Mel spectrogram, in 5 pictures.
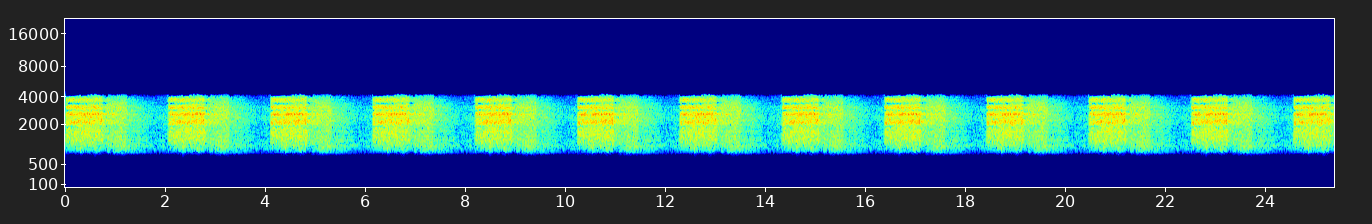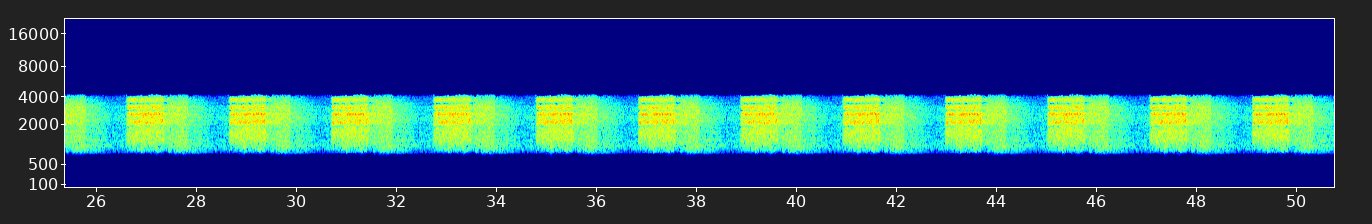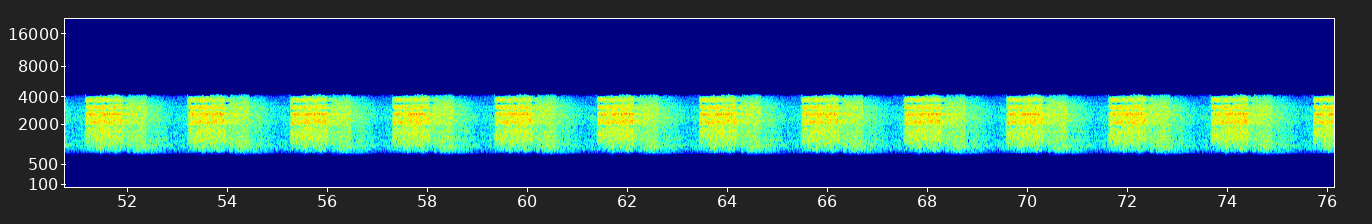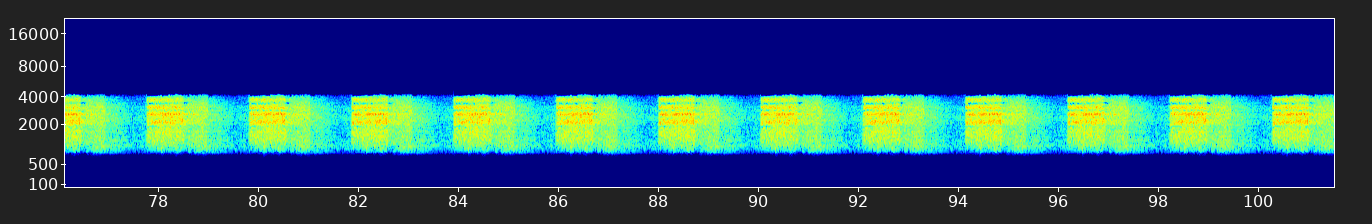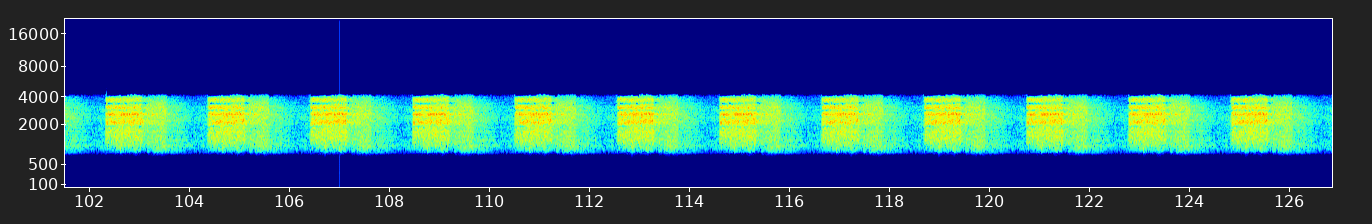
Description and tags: A foley of someone breathing through a respirator or gas mask at 40 breaths per minute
